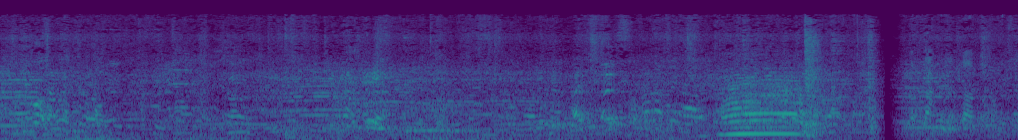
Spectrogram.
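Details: Cattle at the Ambarawa livestock market in Indonesia, where Limousin cattle are being traded: one loud, low moo lasting about a second near the end, over steady crowd chatter and men talking.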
